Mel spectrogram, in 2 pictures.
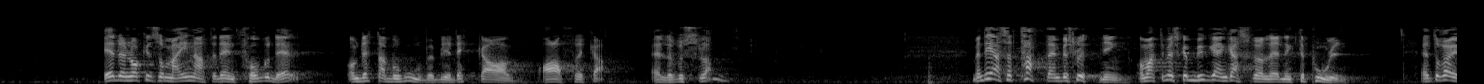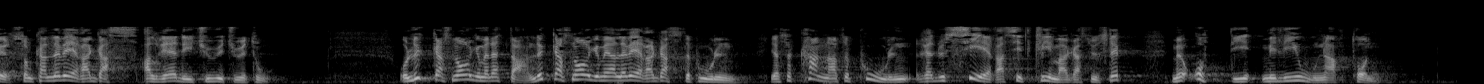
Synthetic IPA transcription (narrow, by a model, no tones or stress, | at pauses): ɛɖ̪ɛnɔkːəsɔmːæɪnəɑt̪d̪ɛæɾɪnfɔʁd̪eːl | ʔɔmd̪ɛt̪ːɑbəhuːʋəblɪʁd̪ɛkːɑɑʋɑːfɾɪkɑ̰ | ʔɛ̰lːəɾʉslɑ̰n | mʔɛ̰nd̪ɛæɾɑlsɔt̪ʰɑt̪ːæɪnbəslʉt̪nɪŋɔmɑt̪mɛskɑbʏɡːəæɪnɡɑsʁøːleːd̪nɪŋt̪ʰɪlpʰuːln̩ | ʔɛt̪ɾœʏʁsɔmkʰɑnlɛʋeːɾɑɡɑsɑ̰lʁeːd̪əɪçʉːəc͡çʉːət̪ʰṵː | ʔɔlʏkːɑsnɔɾɡəmɛd̪ɛt̪ːə̰lʏkːɑsnɔɾɡəmɛɔlɛʋeːɾɑɡɑst̪ʰɪlpʰuːlən̩ | jɑːsɔkʰɑnɑlsɔpʰuːlən̩ʁɛd̪ʉseːɾɑsɪt̪kʰliːmɑɡɑsʉːt̪slɪpːmɛʔɔt̪ːɪmɪlɪuːnəʁt̪ʰɔn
